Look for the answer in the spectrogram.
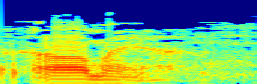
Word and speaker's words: aman: It says, all man, A-M-A-N, pronounced like all, A-W, and all, and then man, emphasized, I mean, the emphasis on the second part, man, all man.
